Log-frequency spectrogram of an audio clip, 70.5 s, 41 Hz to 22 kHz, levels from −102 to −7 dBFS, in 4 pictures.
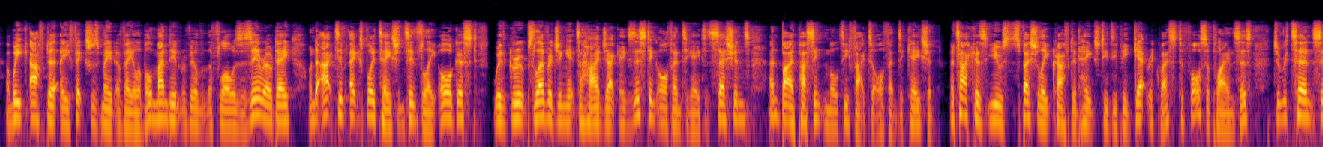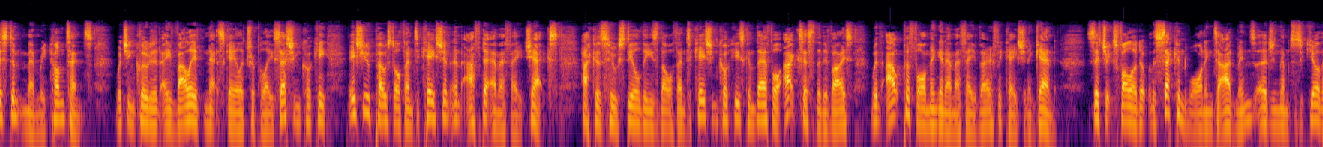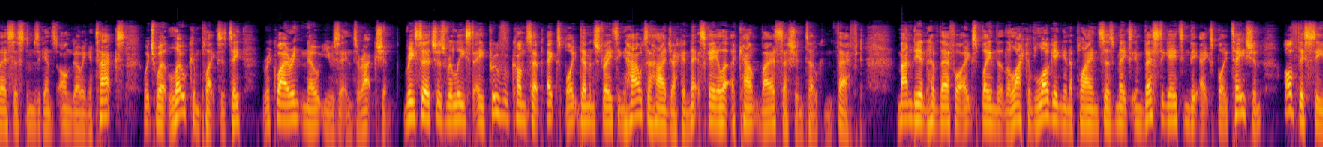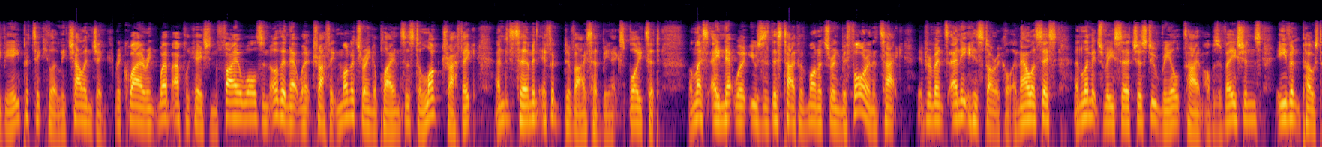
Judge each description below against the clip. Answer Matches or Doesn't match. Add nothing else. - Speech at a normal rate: Matches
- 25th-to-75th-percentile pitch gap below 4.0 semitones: Doesn't match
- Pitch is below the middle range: Matches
